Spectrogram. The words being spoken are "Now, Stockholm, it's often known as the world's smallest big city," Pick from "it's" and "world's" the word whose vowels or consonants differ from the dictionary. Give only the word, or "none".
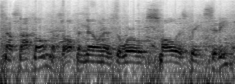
none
